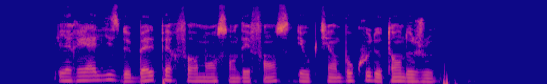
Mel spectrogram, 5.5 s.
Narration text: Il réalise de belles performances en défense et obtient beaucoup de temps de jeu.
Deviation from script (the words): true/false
false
